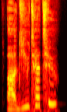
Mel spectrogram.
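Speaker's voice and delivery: high mock-curious question; imitating the organizer.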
